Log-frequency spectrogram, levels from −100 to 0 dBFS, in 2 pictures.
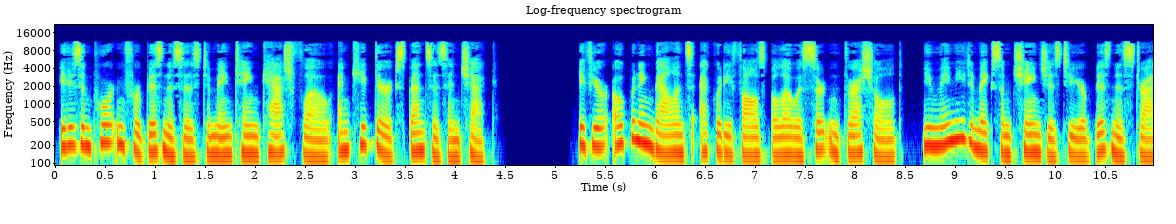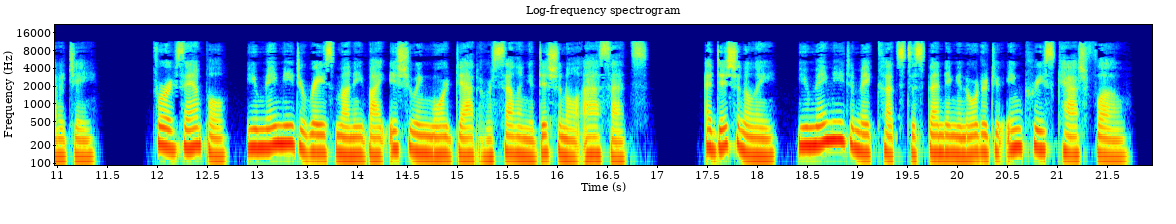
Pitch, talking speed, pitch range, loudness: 145 Hz, 185 wpm, 135-180 Hz, -24 LUFS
